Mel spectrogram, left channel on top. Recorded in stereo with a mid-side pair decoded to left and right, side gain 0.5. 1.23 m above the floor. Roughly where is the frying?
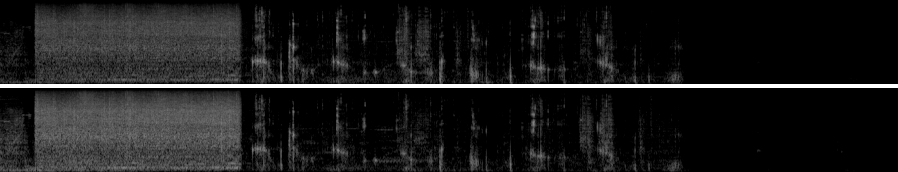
Ahead right.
